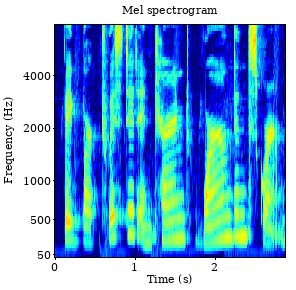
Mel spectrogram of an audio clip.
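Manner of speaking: ordinary delivery, nothing marked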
